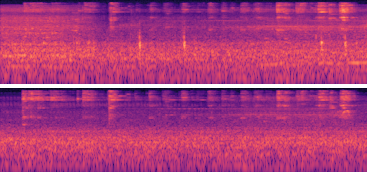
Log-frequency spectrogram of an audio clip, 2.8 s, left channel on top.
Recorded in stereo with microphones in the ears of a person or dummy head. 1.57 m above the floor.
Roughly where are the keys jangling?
Right.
